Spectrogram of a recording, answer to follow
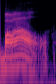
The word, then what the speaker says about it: Baal: in the Old Testament, is words that is pronounced Baal.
